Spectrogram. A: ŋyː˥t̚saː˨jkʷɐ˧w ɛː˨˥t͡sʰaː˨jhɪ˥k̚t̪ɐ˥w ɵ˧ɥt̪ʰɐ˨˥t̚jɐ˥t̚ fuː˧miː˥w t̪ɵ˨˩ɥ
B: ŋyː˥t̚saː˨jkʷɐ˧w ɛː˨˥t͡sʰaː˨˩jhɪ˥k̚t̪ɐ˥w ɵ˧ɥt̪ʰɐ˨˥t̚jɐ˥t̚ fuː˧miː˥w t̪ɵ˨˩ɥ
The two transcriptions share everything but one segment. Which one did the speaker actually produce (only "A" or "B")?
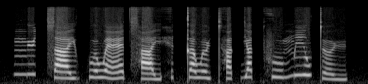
A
